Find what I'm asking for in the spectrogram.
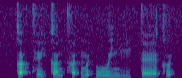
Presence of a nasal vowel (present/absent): absent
